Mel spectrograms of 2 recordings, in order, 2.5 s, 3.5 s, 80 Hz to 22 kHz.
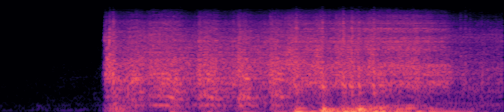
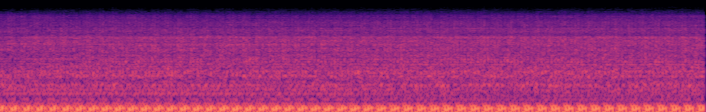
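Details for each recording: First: Subaru WRX, sitting almost 4 years, first start without exhaust, intercooler or radiator after security mode reset; starter whirs, engine catches into uneven, lumpy idle with wavering revs; MAF sensor suspected, cause not confirmed. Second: Subaru WRX's first start after almost 4 years sitting, with no exhaust/downpipe, no intercooler and no radiator: loud unmuffled engine holds a steady raised idle with no misfire or knock. Sounds healthy.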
